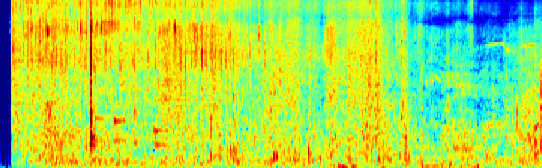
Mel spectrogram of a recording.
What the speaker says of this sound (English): We are frying up our one and only fish that we caught.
